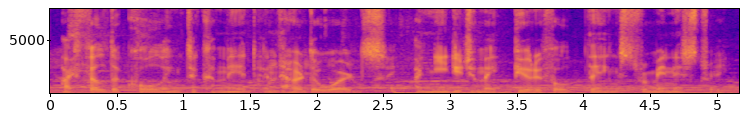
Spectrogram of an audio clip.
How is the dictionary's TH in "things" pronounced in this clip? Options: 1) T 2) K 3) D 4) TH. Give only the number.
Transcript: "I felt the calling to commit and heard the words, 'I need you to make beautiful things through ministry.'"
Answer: 4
